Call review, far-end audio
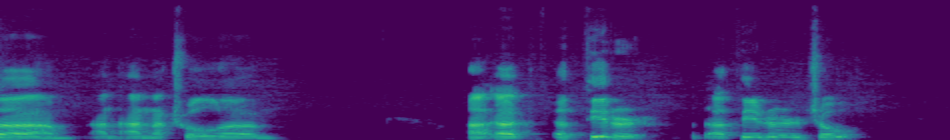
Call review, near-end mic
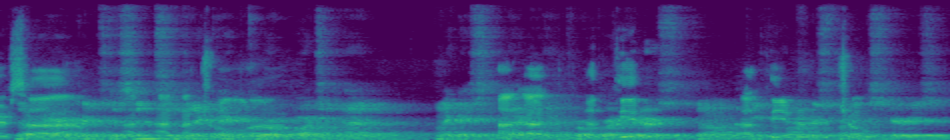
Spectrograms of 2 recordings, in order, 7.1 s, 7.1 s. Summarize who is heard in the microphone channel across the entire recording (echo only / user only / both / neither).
both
